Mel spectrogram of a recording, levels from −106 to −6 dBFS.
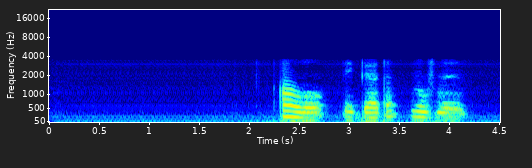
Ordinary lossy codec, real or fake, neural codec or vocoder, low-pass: none; fake; autoencoder, 48 kHz, 32 numbers a frame, DAC-VAE, trained on Japanese speech; 3.6 kHz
